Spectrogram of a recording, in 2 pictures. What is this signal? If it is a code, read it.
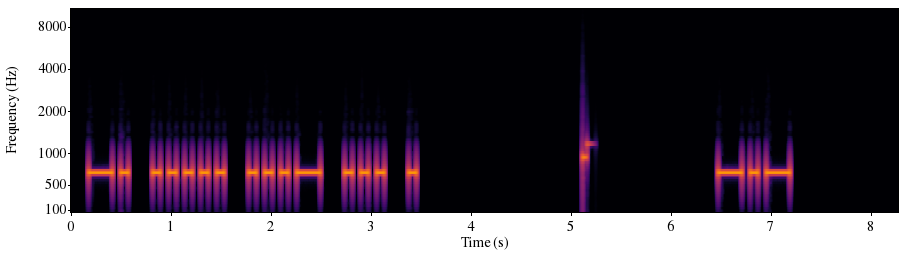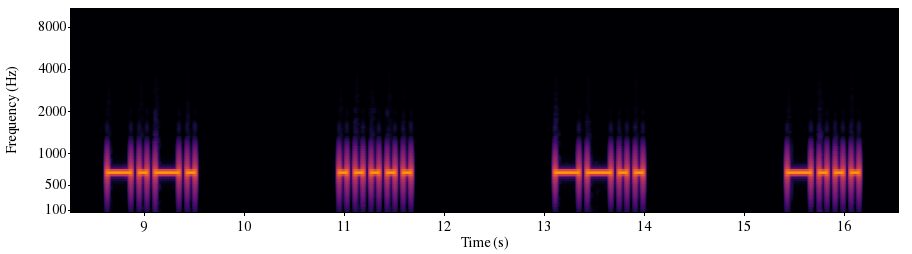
Morse code, heard as a keyed tone, about 15 wpm, spaced as for 8 wpm, 700 Hz. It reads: N5VSE KC5ZB
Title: USA Call Signs - 5 Characters - 6x Character Spacing - 15wpm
